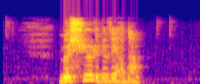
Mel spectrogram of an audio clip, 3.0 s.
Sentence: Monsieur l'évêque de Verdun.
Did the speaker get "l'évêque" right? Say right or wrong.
wrong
